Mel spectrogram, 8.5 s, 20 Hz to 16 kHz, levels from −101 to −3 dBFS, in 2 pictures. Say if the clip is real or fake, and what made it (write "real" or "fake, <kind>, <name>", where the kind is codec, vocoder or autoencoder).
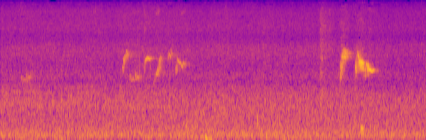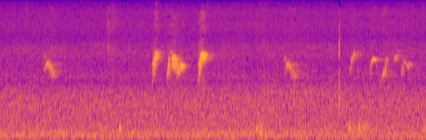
real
